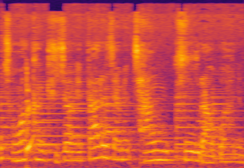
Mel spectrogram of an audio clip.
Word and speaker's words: 장구: 그런데 한자로 보면 길장에 붓고자를 써서 장고라고 이렇게 발음하는 게 맞는데, 그게 지금 시대를 이렇게 거슬러 오면서 우리나라에서 정한 게 국악통일 그 사전에 보면 장구라고 하자라고 이제 합의가 되어 있기 때문에 우리도 이제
